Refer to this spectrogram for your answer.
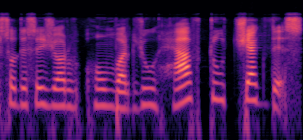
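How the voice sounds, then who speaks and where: A woman with an unremarkable speaking voice, ordinary pitch variation and a moderate pace. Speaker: programming instructor. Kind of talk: tutorial.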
